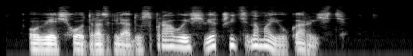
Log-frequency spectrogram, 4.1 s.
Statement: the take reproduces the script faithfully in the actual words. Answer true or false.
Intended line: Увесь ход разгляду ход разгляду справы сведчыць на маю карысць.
false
